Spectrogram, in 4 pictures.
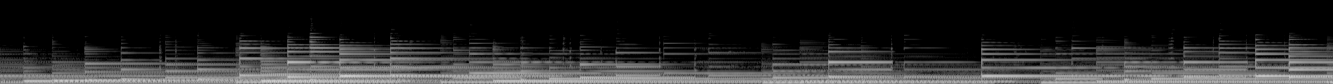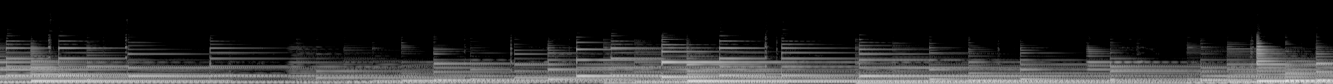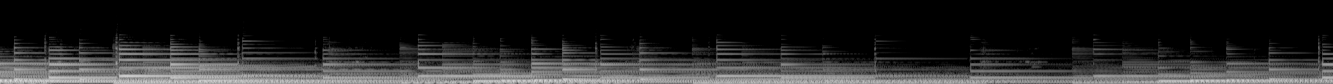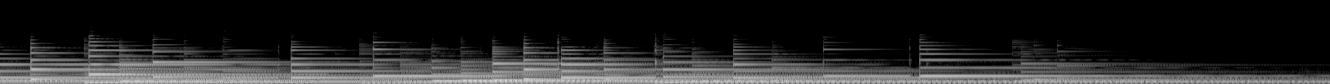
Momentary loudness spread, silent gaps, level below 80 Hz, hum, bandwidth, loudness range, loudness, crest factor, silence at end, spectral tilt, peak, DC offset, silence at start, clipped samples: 10 LU; none; -32 dBFS; none; 3.9 kHz; 6 LU; -20 LUFS; 18 dB; 0 s; -12 dB/octave; -2 dBFS; under 0.1%; 0 s; under 0.1%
